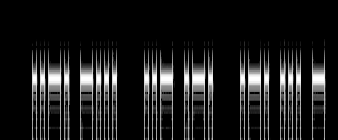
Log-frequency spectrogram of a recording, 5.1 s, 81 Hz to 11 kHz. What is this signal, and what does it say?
Morse code, heard as a keyed tone, about 20 wpm, 700 Hz. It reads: FB UR RST
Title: Common QSO Phrases Encore 20wpm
